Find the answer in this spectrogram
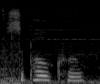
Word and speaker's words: sepulchral: Sepulchral? Let's see how we pronounce this. There we go. Sepulchral.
